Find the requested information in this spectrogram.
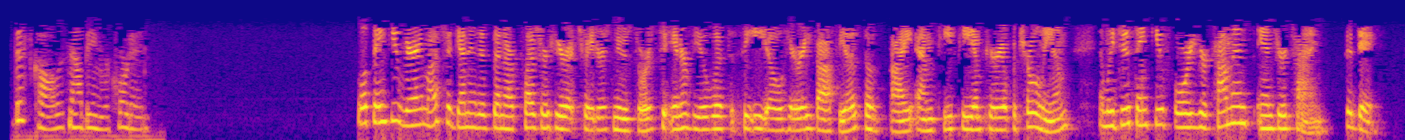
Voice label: Voicemail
